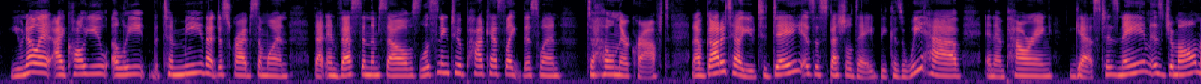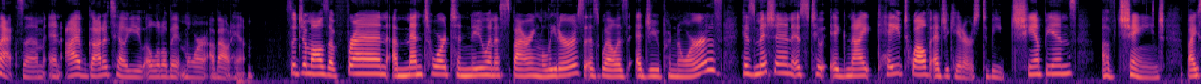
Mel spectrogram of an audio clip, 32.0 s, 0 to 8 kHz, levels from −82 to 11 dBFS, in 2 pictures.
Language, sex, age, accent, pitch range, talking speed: English, female, 20-39, American, 200-245 Hz, 165 wpm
